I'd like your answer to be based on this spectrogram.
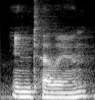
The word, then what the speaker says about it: Inteleon: Is it pronounced Inteleon? – Inteleon, yeah.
